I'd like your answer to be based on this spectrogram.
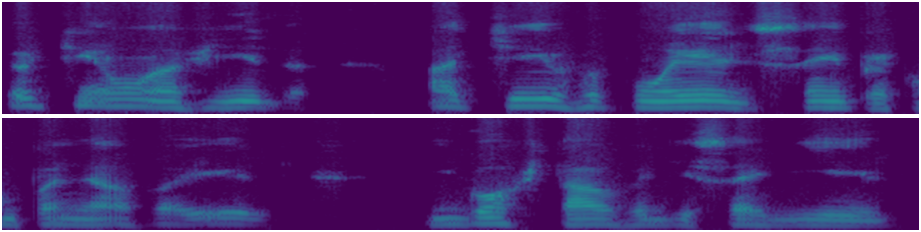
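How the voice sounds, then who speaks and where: A man in his eighties with a Northeastern Brazilian accent from Piauí, slowly telling his life as a cowboy, with restarts and rural turns of phrase. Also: medium pitch, steady tone, no echo, dull audio. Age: 80s. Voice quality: gravelly. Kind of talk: slow spoken self-portrait.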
